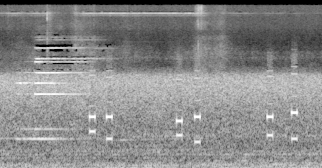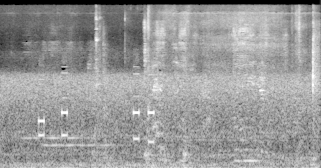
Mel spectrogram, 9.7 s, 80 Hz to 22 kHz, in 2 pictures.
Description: DTMF, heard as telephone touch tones, dialled by hand, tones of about 80 ms, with phone line noise and the noise inside a lift. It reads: 05 72 86 79 63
